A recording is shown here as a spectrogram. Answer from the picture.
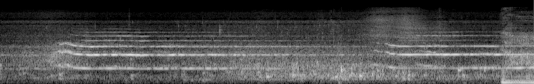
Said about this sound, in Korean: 이 소리를 오늘 일부에 나가는 노래에 저희가 꽁꽁 숨겨놓겠습니다. 어떤 노래에 숨어 있는지 여러분들 보물찾기 하세요. 노래를 귀 기울여서 들으시다 보면 쉽게 이 돌고래 소리 찾을 수 있을 겁니다.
